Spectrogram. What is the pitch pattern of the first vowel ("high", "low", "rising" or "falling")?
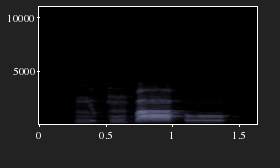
low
